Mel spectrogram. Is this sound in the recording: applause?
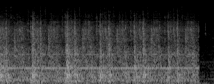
no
